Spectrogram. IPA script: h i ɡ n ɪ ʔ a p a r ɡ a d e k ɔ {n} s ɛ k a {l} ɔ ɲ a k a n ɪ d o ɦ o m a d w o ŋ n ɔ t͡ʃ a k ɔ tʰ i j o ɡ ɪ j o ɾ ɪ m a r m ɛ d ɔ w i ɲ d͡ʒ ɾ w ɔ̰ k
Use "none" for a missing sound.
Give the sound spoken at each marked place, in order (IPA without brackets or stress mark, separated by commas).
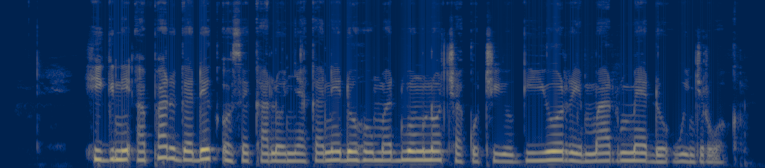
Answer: none, l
